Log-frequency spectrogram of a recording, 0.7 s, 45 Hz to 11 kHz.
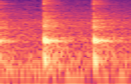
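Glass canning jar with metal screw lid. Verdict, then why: Hollow. Three quick taps on the metal lid of a freshly filled glass tomato canning jar, with a rubber seal and a hand-tightened lid, before processing. Each produces a short, hollow knock around 965 Hz that dies away almost at once. The hollow sound means the lid is not yet sealed; once the jars are processed and cooled, a tap should sound solid, showing they have set.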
